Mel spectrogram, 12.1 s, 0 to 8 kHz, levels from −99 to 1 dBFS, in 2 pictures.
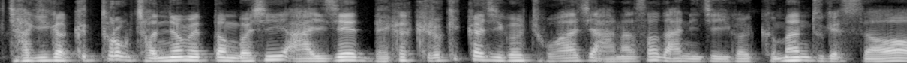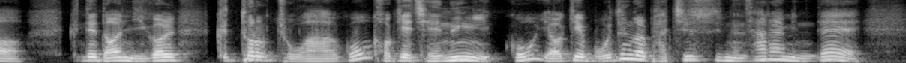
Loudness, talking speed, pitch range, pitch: -19 LUFS, 375 characters per minute, 115-155 Hz, 135 Hz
